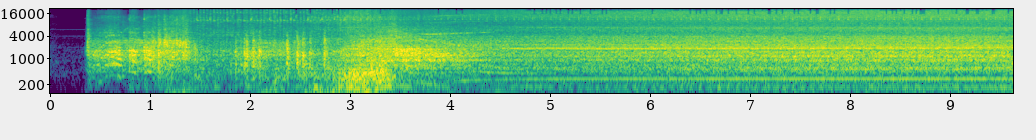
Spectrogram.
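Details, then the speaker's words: Audi/VW 1.8T 20V engine, during N112/N80/SAI/canister delete with resistor emulators fitted, no dash errors: engine catches and settles to idle with a steady high whine and drone from the noisy secondary air injection pump. "même bon là cette fois on entend bien la pompe à a secondaire là qui fait du bruit donc on va s'en occuper après"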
